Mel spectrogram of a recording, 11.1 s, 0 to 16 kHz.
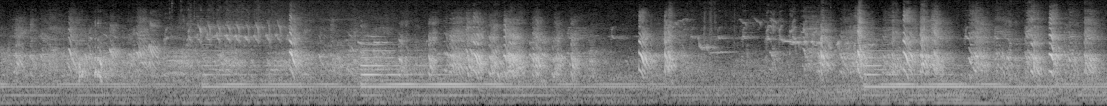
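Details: A flock of western jackdaws (Coloeus monedula) gathers in its daily evening-sky ritual over Ringenberg, Germany, giving many overlapping short, sharp 'tchak' calls. A steady low drone runs underneath, and the 19:00 Protestant church bells ring.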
